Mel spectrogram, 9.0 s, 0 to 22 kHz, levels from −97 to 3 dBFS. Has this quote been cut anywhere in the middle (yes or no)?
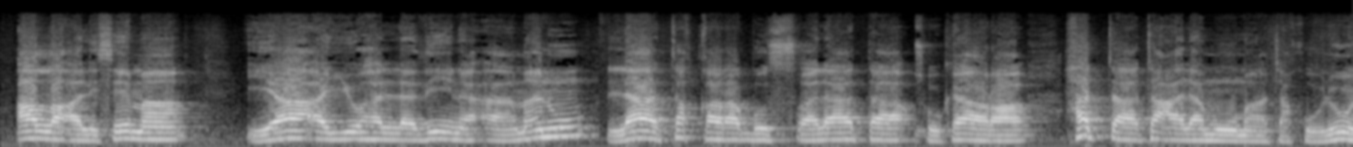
yes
